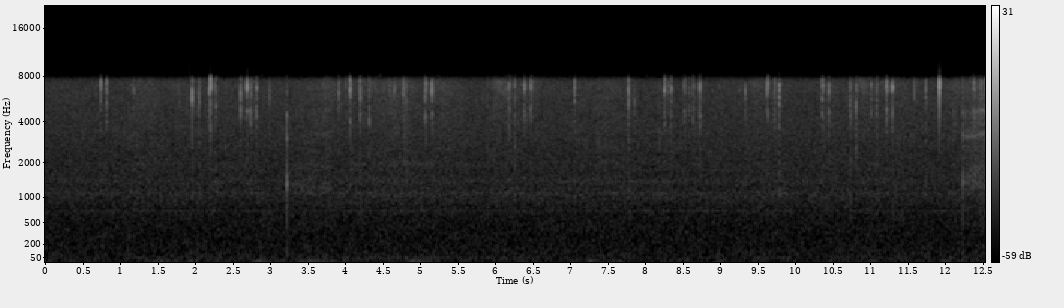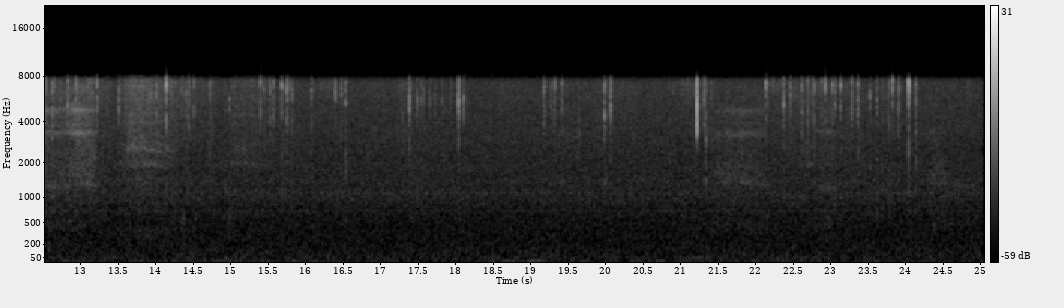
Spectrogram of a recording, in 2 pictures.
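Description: Faint, irregular keystrokes on a computer keyboard as text is typed, with a denser run of keys about halfway through and one sharper click near the end.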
